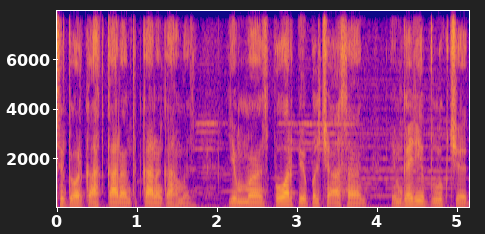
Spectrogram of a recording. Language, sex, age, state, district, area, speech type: Kashmiri, male, 18-30, Jammu and Kashmir, Srinagar, urban, spontaneous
